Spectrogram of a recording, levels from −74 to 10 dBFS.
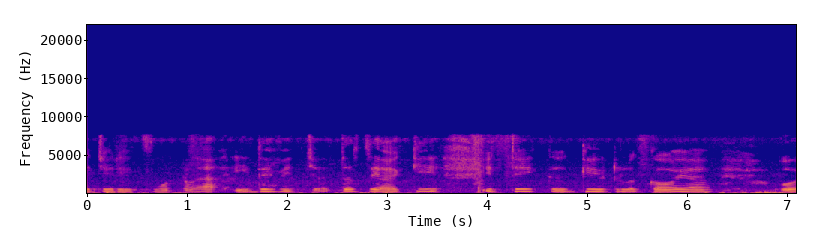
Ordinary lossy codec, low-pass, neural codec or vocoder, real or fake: none; none; none; real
